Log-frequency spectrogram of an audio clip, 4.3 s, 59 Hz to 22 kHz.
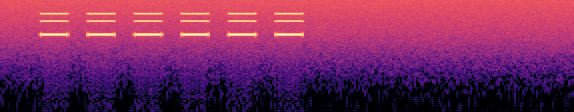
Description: Beep code, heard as a piezo beeper, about 3550 Hz. 6 short. In AMI BIOS tables: keyboard controller gate A20 failure; in Dell tables: video card failure.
